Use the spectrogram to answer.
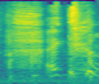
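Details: Nine sneezes in a row from a Korean streamer during a live broadcast, replayed and laughed about as a legendary sneezing fit.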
